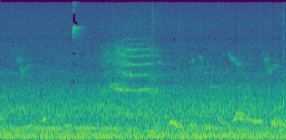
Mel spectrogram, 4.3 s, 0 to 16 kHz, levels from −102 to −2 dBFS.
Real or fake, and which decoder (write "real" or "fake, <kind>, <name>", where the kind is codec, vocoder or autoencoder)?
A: real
